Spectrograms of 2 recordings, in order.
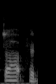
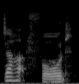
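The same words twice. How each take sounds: First: It is said in a British accent. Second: It is said in an Australian accent.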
